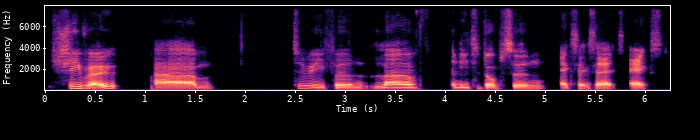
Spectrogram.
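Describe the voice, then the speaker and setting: A man's voice: mid-range voice, takes it slowly, smooth, dry recording, muffled recording. A man co-hosting a podcast in casual conversation. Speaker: podcast co-host. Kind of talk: casual chat.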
